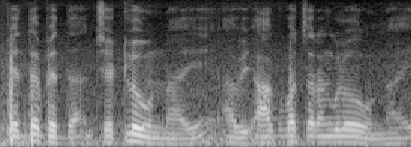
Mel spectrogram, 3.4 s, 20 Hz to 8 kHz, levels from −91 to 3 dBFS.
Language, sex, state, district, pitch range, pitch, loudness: Telugu, male, Telangana, Mahabubabad, 110-125 Hz, 120 Hz, -18 LUFS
